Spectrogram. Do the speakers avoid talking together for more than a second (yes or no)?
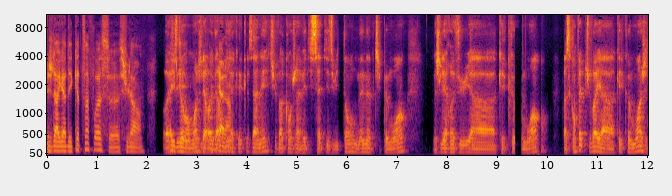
no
